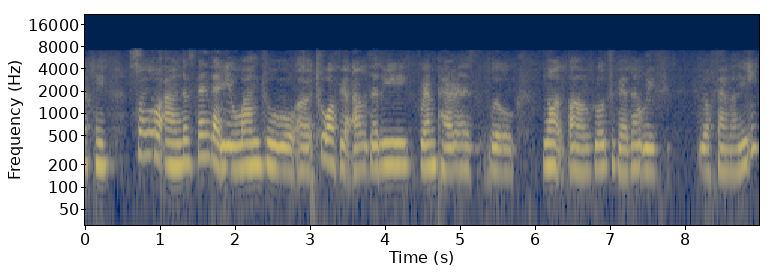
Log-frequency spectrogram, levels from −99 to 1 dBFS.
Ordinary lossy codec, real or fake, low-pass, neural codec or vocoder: AAC, 32 kbps; fake; 7.2 kHz; codec, 16 kHz, 1 kbps, FreqCodec, larger model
